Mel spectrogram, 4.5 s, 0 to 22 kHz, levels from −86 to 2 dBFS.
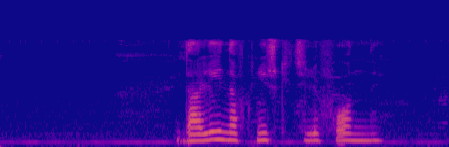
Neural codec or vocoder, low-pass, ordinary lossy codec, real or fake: none; 7.2 kHz; none; real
